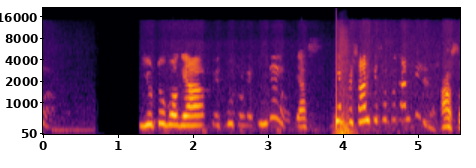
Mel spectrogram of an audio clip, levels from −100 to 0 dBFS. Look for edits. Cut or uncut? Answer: cut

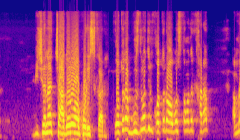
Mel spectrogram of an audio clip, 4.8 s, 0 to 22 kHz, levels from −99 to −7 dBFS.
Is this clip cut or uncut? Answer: cut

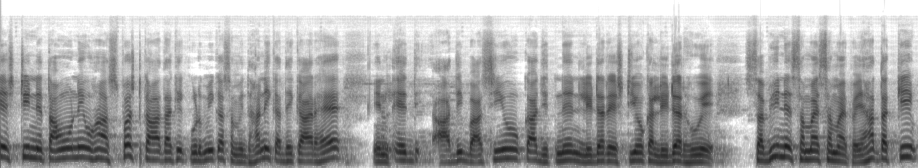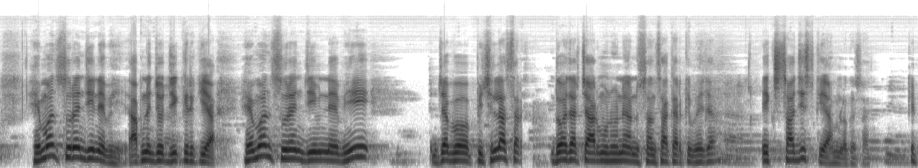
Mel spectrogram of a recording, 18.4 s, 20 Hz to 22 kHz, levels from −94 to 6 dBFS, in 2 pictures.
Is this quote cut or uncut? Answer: cut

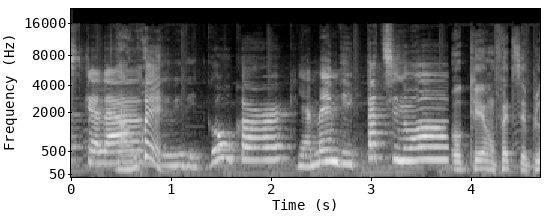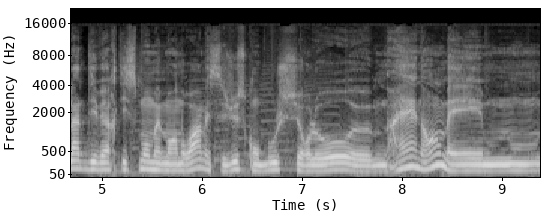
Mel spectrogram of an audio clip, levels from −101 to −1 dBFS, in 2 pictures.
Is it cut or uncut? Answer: cut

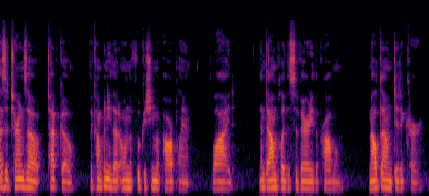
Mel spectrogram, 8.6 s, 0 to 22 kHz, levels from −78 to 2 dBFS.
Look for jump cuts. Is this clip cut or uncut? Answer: uncut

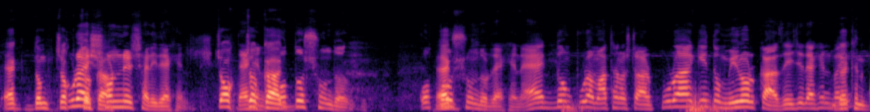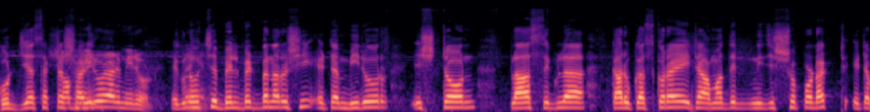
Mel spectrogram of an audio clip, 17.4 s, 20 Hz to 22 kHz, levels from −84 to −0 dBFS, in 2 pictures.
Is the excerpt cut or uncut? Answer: uncut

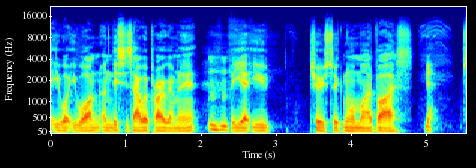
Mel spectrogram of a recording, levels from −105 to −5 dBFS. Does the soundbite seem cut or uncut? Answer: uncut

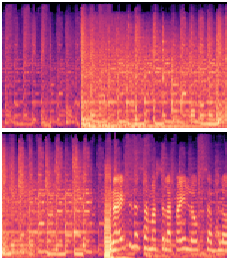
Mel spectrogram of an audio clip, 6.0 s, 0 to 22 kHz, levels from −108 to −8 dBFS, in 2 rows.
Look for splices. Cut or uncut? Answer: cut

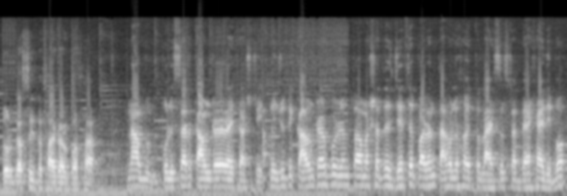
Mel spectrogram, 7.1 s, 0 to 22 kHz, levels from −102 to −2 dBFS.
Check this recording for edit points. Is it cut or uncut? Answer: cut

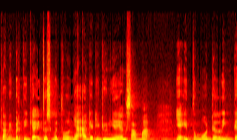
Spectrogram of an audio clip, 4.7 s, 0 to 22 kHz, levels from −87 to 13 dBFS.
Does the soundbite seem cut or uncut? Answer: uncut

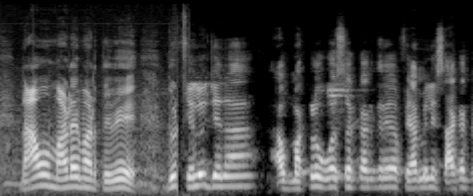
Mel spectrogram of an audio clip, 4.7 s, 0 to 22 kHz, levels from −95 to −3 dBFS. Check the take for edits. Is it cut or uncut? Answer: cut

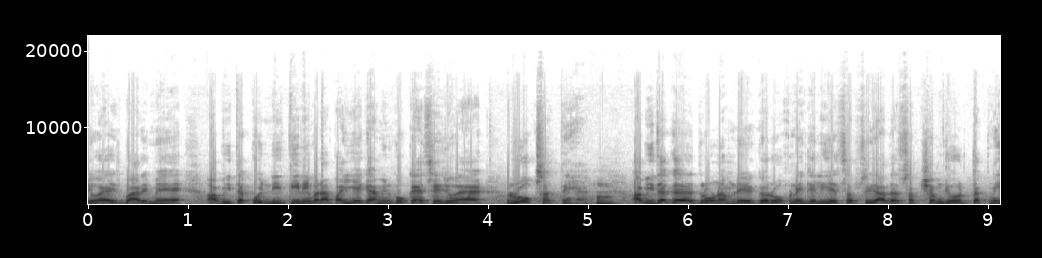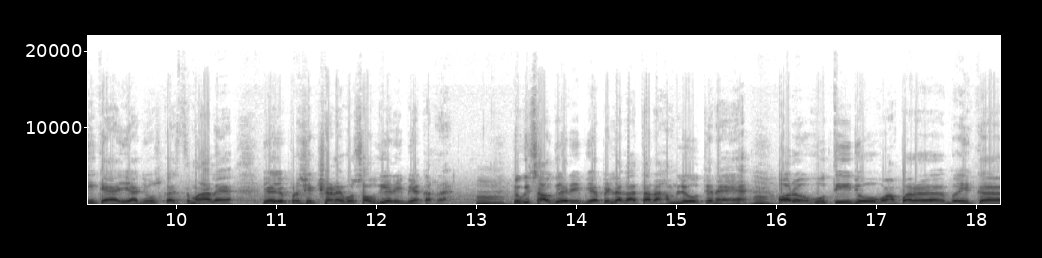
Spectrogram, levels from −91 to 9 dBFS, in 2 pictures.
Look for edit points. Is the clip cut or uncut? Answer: uncut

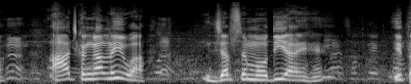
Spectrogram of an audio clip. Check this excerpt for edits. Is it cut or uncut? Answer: uncut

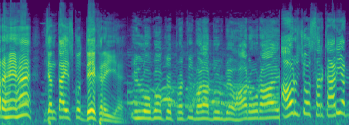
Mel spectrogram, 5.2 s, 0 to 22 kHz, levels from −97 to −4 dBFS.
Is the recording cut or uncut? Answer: cut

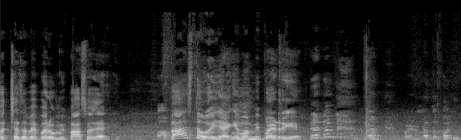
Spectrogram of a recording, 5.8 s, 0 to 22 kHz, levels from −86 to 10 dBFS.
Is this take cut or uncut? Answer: uncut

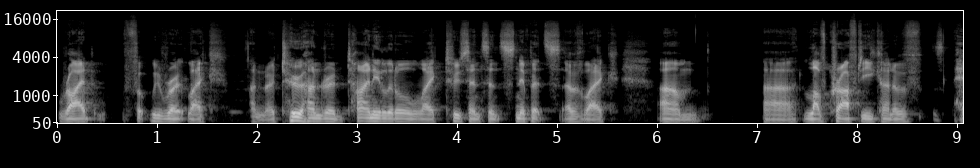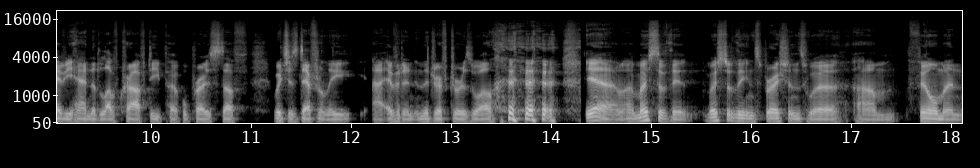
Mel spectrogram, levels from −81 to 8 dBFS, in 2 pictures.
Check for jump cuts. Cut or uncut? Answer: cut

